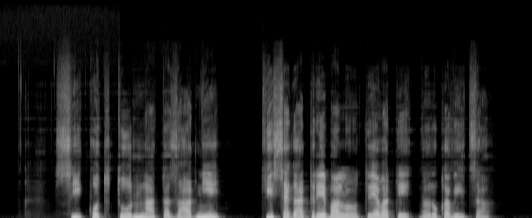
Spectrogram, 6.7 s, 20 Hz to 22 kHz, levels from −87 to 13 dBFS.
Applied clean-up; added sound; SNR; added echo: neural mask model DeepFilterNet 3.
